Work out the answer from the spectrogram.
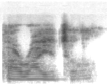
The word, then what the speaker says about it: parietal: It is actually parietal. Parietal.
